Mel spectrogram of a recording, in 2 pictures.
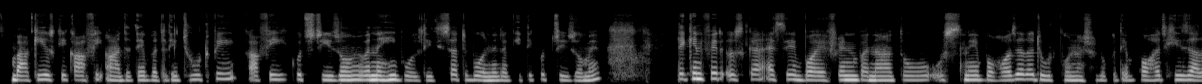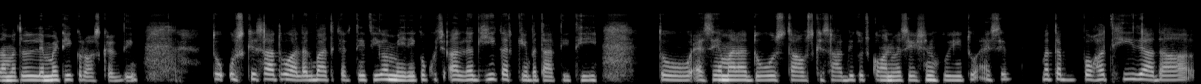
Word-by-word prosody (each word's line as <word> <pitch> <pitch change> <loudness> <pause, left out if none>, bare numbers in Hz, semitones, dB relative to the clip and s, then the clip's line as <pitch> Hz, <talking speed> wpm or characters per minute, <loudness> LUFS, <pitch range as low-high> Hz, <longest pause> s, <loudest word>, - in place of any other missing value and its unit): बाकी 205 +2 +1
उसकी 220 +1 -3
काफ़ी 200 -2 -4
आदतें 190 +1 -2
बदली, 195 +1 -4
झूठ 220 0 -6
भी 255 +1 -3
काफ़ी 225 +2 -3
कुछ 230 -1 -3
चीज़ों 205 -1 +3
में 210 - +4
वो 210 - +4
नहीं 210 +1 +8
बोलती 185 -1 -6
थी, - - -14
सच 225 -3 -4
बोलने 185 -2 +2
लगी 185 0 -7
थी - - -8
कुछ 230 -2 -8
चीज़ों 185 -3 -4
में, 195 +5 +2 0.8
लेकिन 255 +2 +6
फिर 265 -1 +1
उसका 230 +1 -5 0.2
ऐसे 225 +2 -2
बॉयफ्रेंड 205 +1 +3
बना, 195 -1 +2
तो 200 0 -5
उसने 210 +1 +2
बहुत 195 +1 -2
ज़्यादा 235 -1 +2
झूठ 205 -3 -1
बोलना 195 0 +1
शुरू 195 +2 -8
कर 185 - -18
दिया, - - -7
बहुत 200 +1 -4
ही 210 - +2
ज़्यादा 190 -3 +2
मतलब 190 +2 +4
लिमिट 200 +2 +6
ही 215 - +1
क्रॉस 180 -2 -3
कर 175 - -4
दी। 175 +2 -4 0.8
तो 460 -2 -1
उसके 245 - -1
साथ 235 0 +1
वो 235 - +3
अलग 200 -1 +1
बात 205 0 -2
करती 205 +1 -3
थी 215 - +1
और 225 - +4
मेरे 195 -2 +7
को - - 0
कुछ 225 +2 -10
अलग 205 0 +1
ही 235 +2 0
करके 205 -2 -2
बताती 190 0 -5
थी, 195 +1 -1 0.7
तो 200 -2 0
ऐसे 215 0 -1
हमारा 205 0 +7
दोस्त 205 +1 -2
था 195 -1 0
उसके 195 +1 -7
साथ 195 0 -6
भी 205 +2 -2
कुछ 210 0 -6
कॉन्वर्सेशन 195 +1 +2
हुई 195 -1 0
तो 235 - -5
ऐसे 220 +3 -6 0.4
मतलब 220 -3 -3
बहुत 220 +3 -2
ही 245 - -3
ज़्यादा, 205 -3 0
205 Hz, 200 wpm, -24 LUFS, 195-215 Hz, 0.8 s, नहीं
